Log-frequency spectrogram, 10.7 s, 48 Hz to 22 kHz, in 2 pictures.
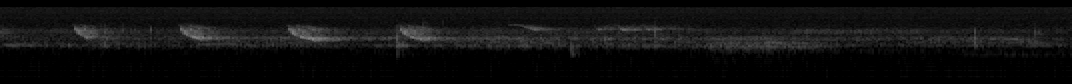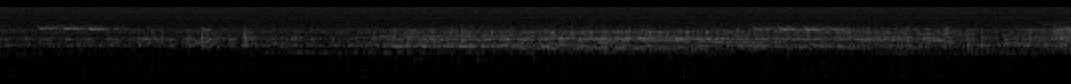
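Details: Common noctule social calls near a maternity roost, 2022, recorded with an EchoMeter Touch 2 pro and slowed tenfold: four loud, sharp, downward-sweeping chirps within the first two seconds, then fainter scattered chirps and squeaks over a steady hiss.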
